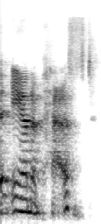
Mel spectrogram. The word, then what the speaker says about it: anapest: just two stressed syllables the anapest which is unstressed unstressed stressed which actually kind of sounds like the word itself and a pest uh there's the dactyl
